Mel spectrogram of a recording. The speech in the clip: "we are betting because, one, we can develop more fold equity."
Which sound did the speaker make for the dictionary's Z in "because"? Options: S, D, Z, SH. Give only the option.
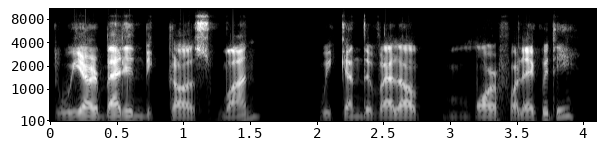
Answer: S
